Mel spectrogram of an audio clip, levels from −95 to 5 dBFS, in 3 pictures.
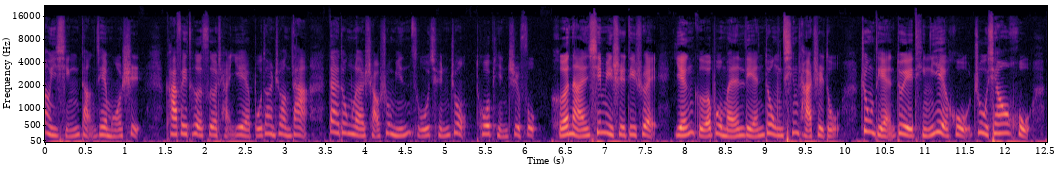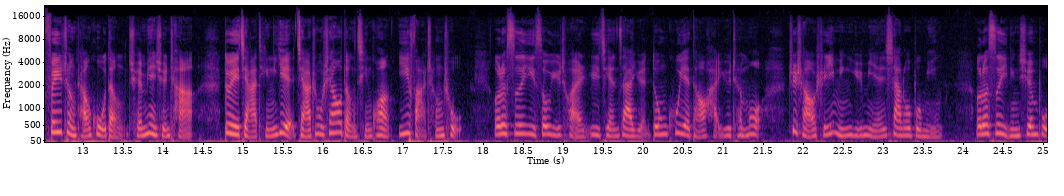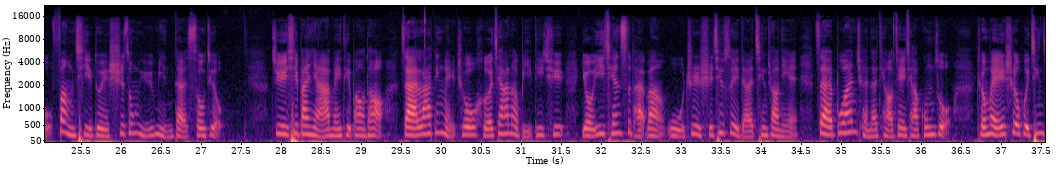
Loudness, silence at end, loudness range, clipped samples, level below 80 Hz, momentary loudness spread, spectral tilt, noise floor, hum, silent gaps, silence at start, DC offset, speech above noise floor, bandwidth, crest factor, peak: -30 LUFS; 0 s; 6 LU; under 0.1%; -40 dBFS; 10 LU; -4.5 dB/octave; -57 dBFS; none; none; 0 s; under 0.1%; 28 dB; 18.5 kHz; 22 dB; -6 dBFS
